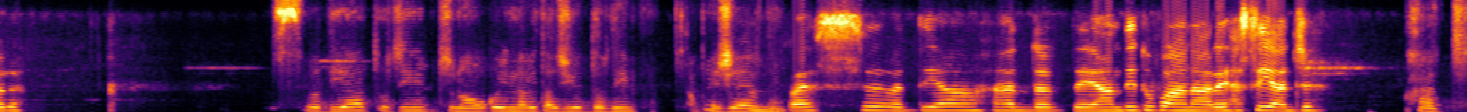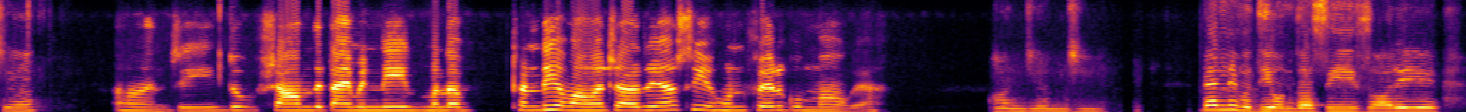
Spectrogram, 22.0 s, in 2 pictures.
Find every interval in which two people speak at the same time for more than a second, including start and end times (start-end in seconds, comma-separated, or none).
none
